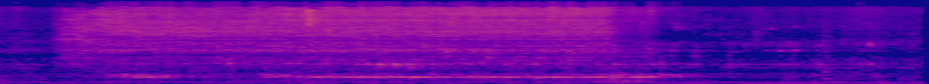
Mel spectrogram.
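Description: Tap water runs steadily into a bathroom sink for about three seconds while a face is rinsed, soft and close, with no talking.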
